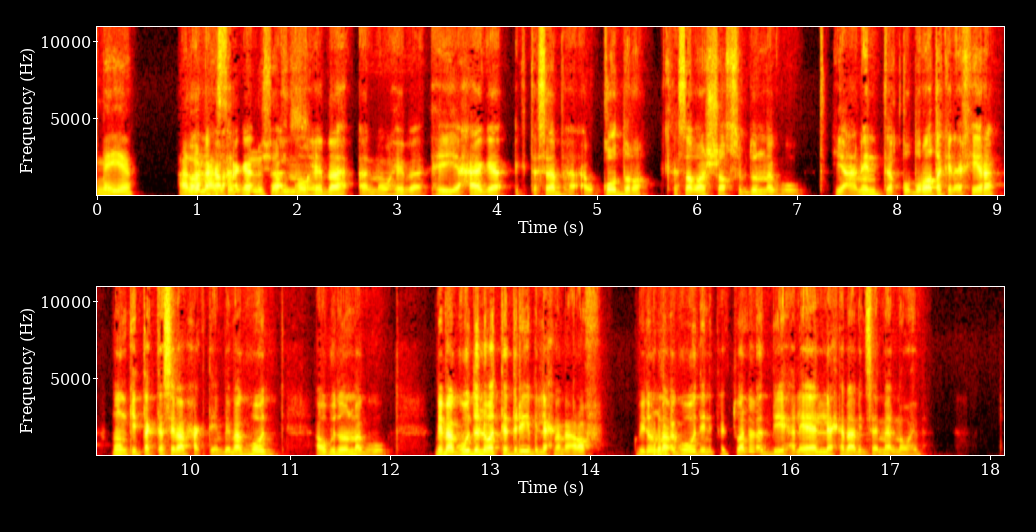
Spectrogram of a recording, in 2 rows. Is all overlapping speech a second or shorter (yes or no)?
no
